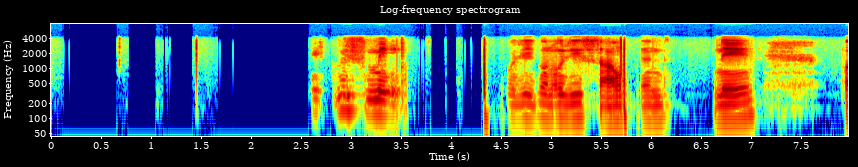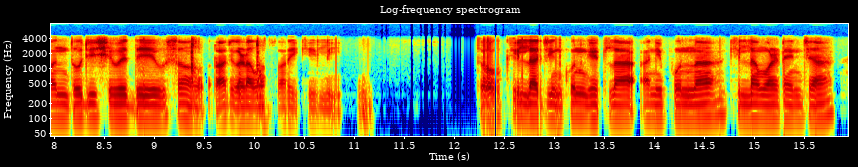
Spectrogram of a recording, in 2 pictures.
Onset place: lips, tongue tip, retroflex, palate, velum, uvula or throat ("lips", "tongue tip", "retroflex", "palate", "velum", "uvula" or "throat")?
velum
